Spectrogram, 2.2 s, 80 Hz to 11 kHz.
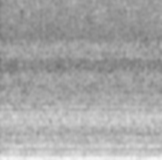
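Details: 2010 Chevy Silverado with P2135 throttle position sensor codes and reduced engine power, after throttle body carbon cleaning, TPS replacement and a relearn attempt. On restart after a 3-minute cycle and 1 minute off, a steady hum stays at a raised idle; high idle, which later returned to normal.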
